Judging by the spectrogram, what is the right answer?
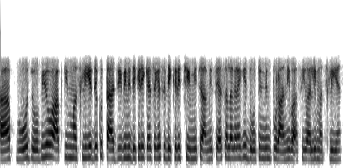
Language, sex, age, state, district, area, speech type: Hindi, female, 30-45, Madhya Pradesh, Betul, urban, conversation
